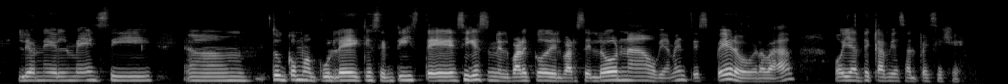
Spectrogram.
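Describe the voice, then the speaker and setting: At a fairly slow pace, someone with a Mexican accent talks on a very clean recording with a silent background. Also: woman, medium pitch for a woman. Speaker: sports podcast co-host. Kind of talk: casual chat. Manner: animated.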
